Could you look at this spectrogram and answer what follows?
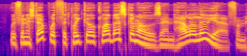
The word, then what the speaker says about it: Clicquot: Clico is spelled C-L-I-C-Q-U-O-T and pronounced Clico, and was the fictional name of the Eskimo boy that was pictured on the bottle and in the company's advertising.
